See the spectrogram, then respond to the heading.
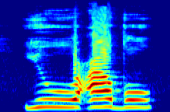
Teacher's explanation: کلمت یوعظ میں عین پہ زبر ہے تو ہمیں زبر کو ظاہر کرنا ہے، اور حرف الضو کی ادائیگی زبان کے سر اور اوپر والے دانتوں کے اندرونی کناروں سے ہے۔ کیونکہ ضو حروف تفخیم میں سے ہے تو ہم یہ حرف کو بھاری آواز میں پڑھیں گے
